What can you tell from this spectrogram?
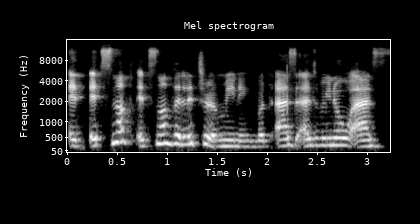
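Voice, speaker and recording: A woman with a bright, sharp tone and lively intonation. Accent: Arabic. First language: Arabic. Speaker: English teacher. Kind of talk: online language class.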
